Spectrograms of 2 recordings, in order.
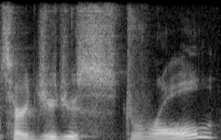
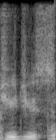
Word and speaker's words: Juju Stroll: So, speaking of mispronouncing things, also, we weren't aware that it was called Juju Stroll. So the ending credits things are called Juju Stroll. I've been calling them Juju Scroll.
